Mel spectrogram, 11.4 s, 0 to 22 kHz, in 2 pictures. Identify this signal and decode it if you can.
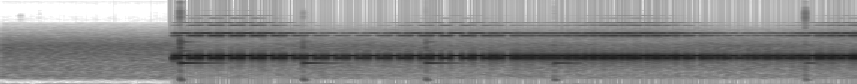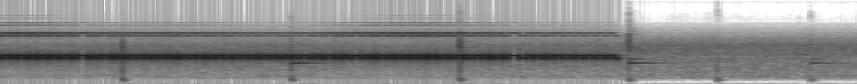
NAVTEX (SITOR-B), 100 baud, 170 Hz shift, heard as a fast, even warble, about 1360 Hz centre, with fading. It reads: DXIFC OMKSJ YAOWW JWBNI NXDFU NAVZD CQOVM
